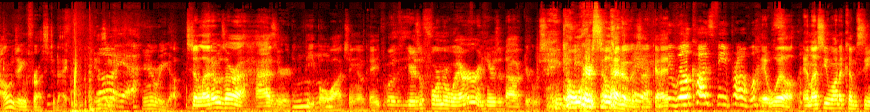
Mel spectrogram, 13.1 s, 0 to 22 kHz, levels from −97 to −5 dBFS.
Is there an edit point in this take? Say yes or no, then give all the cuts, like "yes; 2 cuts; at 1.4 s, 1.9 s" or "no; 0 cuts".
yes; 3 cuts; at 2.7 s, 5.7 s, 10.0 s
